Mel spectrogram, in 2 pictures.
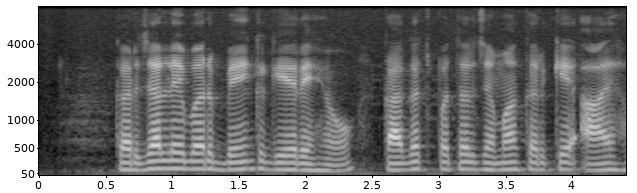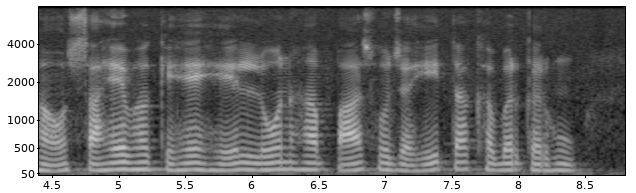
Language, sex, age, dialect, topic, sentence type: Chhattisgarhi, male, 18-24, Central, banking, statement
